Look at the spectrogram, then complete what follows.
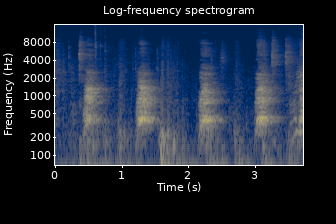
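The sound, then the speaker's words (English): A dog barks four times in a steady rhythm, each bark loud, with brief pauses between them and a low rumble of background noise underneath. “The dog's going nuts.”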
